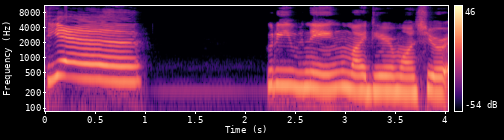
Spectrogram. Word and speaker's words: Monsieur: Good evening, my dear Monsieur M.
